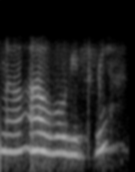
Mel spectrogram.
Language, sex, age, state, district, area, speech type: Kannada, female, 18-30, Karnataka, Chitradurga, rural, conversation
